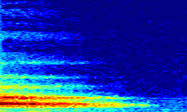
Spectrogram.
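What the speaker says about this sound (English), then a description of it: "Take a nice big inhale through your nose and exhale out your mouth." A long audible exhale out through the mouth at the close of a shoulder-focused yoga class, a breathy sigh that starts fairly strong and fades away over about a second, heard alone with no talking.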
